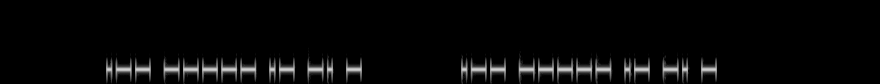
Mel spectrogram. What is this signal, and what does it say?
Morse code, heard as a keyed tone, about 25 wpm, 700 Hz. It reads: W0ANT W0ANT
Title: USA Call Signs - 5 Characters - Repeated 2x - 25wpm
